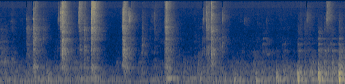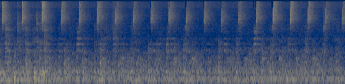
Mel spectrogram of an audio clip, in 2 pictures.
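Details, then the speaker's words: Three-blade bathroom ceiling fan running at medium speed. A few loose ticks, then a steady fast rattle about three per second as the fan's vibration shakes the ceiling. "we don't run it on medium or because it vibrates the ceiling as you can hear i love this"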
